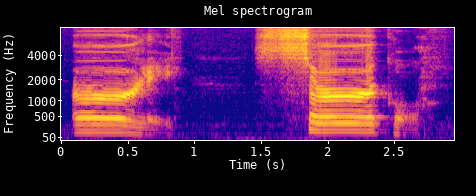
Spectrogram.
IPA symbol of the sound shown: ɝ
